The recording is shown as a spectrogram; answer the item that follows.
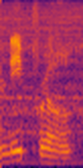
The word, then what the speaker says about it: Dnipro: placement of displaced people in Dnieper or Dnipro, depending on whether you use the Russian or the Ukrainian pronunciation.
